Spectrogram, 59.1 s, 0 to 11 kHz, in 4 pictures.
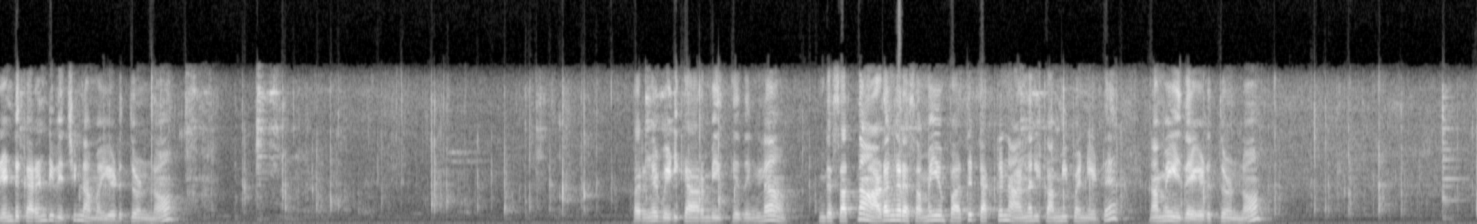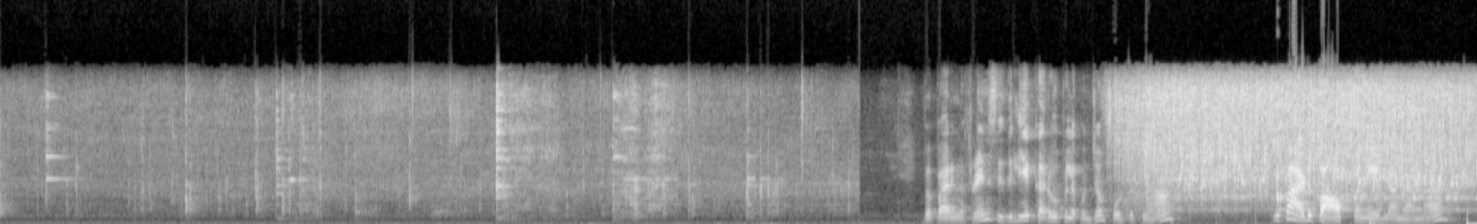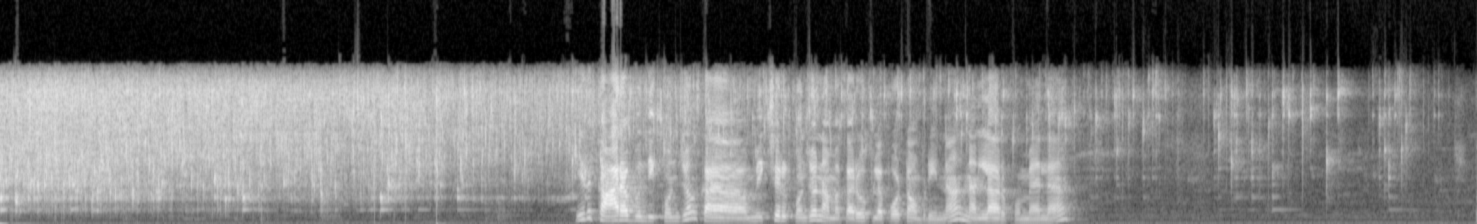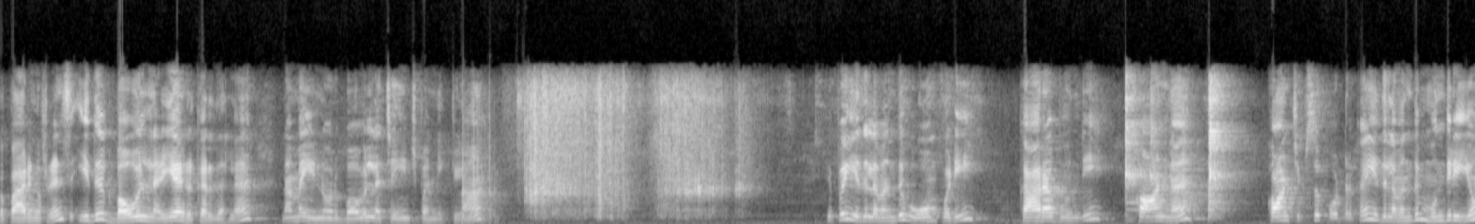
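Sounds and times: faint steady hum: 0.0 - 59.0
leaves crackling in hot oil: 1.4 - 23.4, 25.8 - 43.9, 49.4 - 52.0
steel ladle scraping and clinking: 19.7 - 22.5
batter frying in hot oil: 25.8 - 43.9
ladle ticking in pan: 40.2 - 43.9.

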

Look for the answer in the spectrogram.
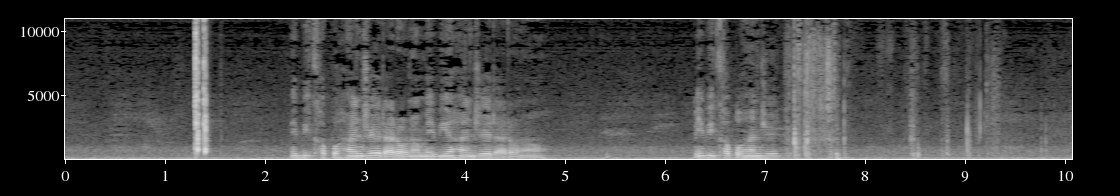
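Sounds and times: low room hum: 0.0 - 10.0
sharp clicks: 1.3 - 1.5.

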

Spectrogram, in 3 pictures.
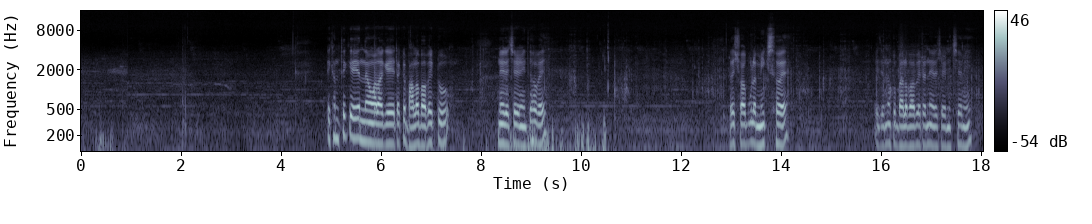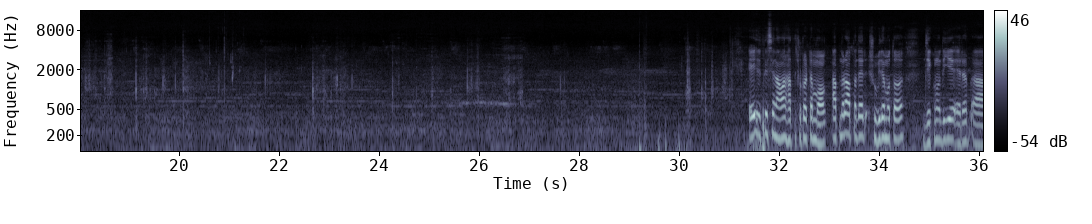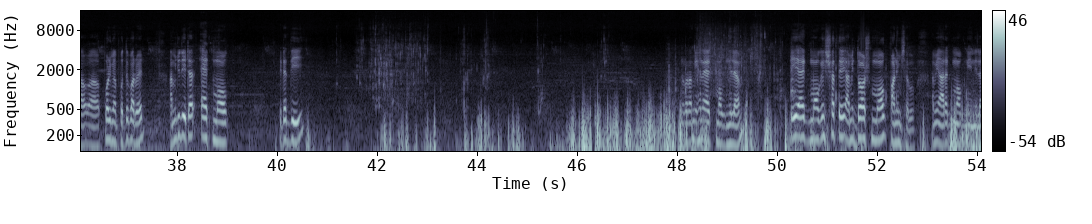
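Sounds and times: rod stirring liquid in bucket: 7.8 - 27.0, 30.1 - 31.3, 41.2 - 44.3, 48.0 - 52.3
liquid sloshing and splashing: 17.4 - 21.9, 41.2 - 44.5, 48.2 - 50.3.

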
